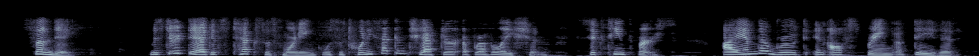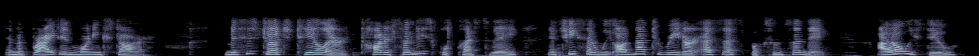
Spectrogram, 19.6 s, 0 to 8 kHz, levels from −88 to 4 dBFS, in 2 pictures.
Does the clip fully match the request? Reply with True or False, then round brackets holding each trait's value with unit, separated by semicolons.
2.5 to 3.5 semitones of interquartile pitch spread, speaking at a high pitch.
False (5.3 semitones; 240 Hz)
